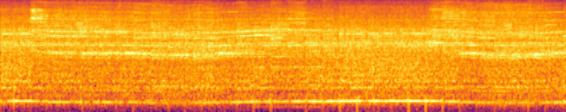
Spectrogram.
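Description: Benchtop table saw running at a steady pitch while its blade cuts a short wooden offcut.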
